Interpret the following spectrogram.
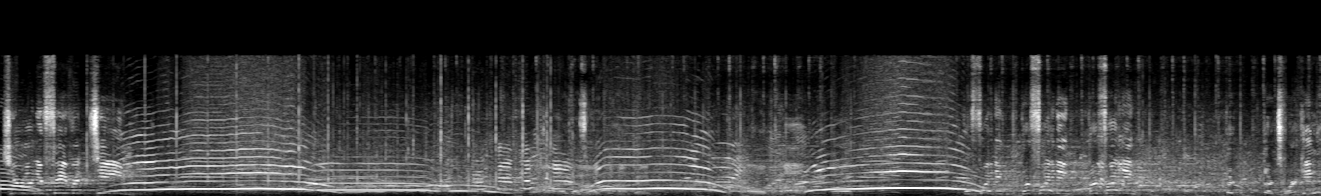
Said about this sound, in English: Cheer on your favorite team!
